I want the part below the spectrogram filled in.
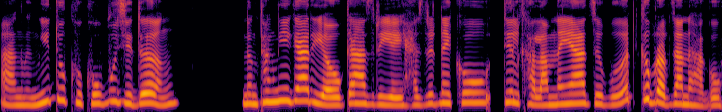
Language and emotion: Bodo, disgusted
